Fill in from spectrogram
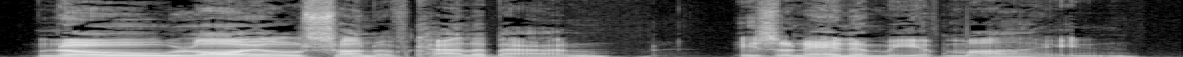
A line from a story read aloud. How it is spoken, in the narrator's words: he answered coolly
